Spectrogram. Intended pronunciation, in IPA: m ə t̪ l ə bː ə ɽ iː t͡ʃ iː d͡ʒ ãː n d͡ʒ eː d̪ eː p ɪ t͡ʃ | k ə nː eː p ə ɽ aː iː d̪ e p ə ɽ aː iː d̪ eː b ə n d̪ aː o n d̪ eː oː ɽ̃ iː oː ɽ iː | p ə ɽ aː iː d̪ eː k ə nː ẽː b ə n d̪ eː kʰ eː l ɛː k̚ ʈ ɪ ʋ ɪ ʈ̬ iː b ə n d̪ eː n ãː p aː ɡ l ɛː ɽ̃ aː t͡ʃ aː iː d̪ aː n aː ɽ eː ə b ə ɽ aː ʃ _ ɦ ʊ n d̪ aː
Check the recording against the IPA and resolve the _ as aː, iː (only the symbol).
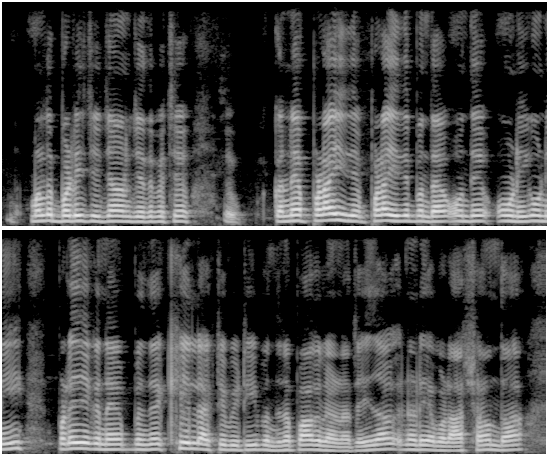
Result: aː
